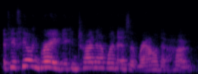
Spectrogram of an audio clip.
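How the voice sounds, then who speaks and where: A woman with a high-ish, animated voice talks fast as she leads a children's music lesson at home. She is playful and sings song lines between her spoken instructions, and her voice sounds a little distant from the mic.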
